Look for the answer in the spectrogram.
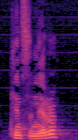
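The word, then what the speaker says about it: Quinceañera: Last Saturday, I went to Anaya's Quinceanera. Oh, I said it right. Went to Anaya's Quinceanera.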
